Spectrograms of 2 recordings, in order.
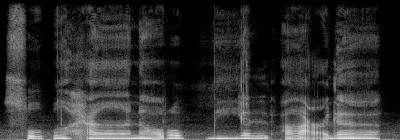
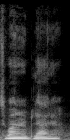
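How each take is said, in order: First: The phrase is said carefully with every sound clear. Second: The phrase is rushed and sounds are run together. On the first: The speaker calls it right. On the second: The speaker calls it wrong.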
